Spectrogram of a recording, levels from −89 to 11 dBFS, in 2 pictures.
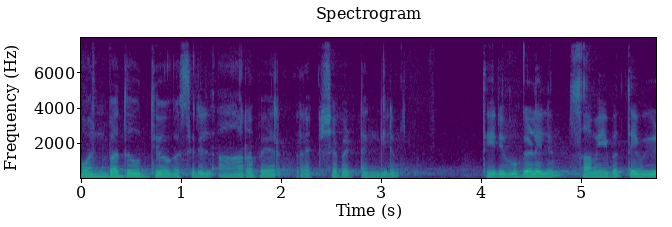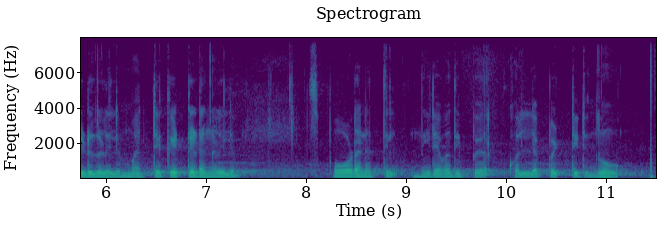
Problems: none marked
